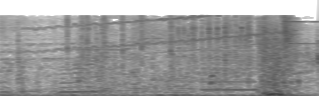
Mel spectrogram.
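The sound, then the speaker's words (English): Rapid keyboard typing, a dense run of quick clicks, with a few other faint sounds mixed in. “Could you please type faster?”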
